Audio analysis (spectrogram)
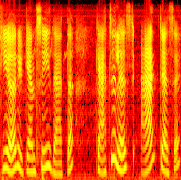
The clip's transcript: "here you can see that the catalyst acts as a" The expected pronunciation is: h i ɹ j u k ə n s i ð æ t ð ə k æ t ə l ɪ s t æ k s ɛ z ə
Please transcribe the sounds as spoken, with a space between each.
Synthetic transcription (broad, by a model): h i ɹ j u k ə n s i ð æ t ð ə k æ t ə l ɪ s t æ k ɛ s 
